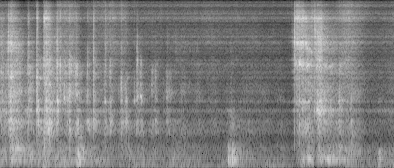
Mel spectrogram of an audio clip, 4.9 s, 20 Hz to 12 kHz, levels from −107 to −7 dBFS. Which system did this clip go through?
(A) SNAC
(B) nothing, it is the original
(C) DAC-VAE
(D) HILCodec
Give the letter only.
A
